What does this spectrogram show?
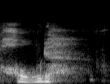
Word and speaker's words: Hod: Next one is Hod, or I suppose technically you really ought to pronounce it Hod. I never I don't know, I learned to pronounce it the other way, and I've gotten used to it.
